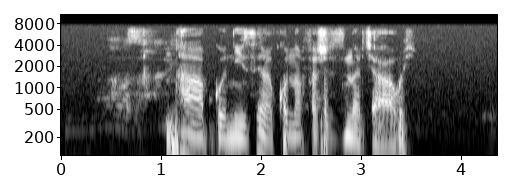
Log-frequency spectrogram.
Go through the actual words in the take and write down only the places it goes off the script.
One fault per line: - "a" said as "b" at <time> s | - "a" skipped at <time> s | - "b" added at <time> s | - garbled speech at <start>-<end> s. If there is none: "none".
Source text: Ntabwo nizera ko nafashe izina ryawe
none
